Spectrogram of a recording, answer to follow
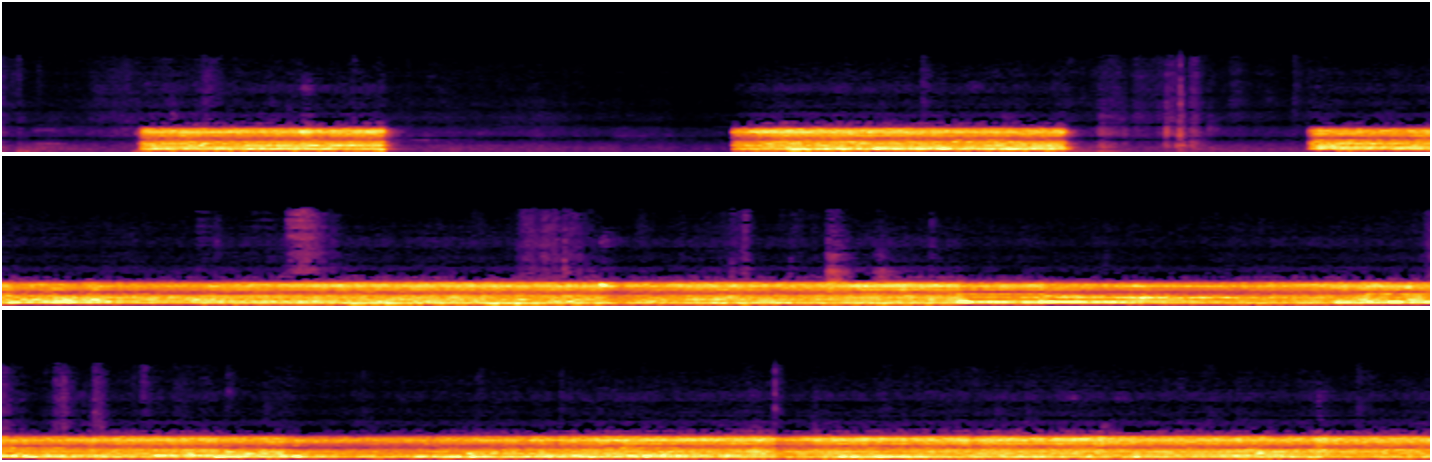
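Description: Muffled, tinny audio track of an old videotape playing back, with a thin radio-like quality. It cuts in and out twice early on, then runs steadily from about ten seconds in.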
